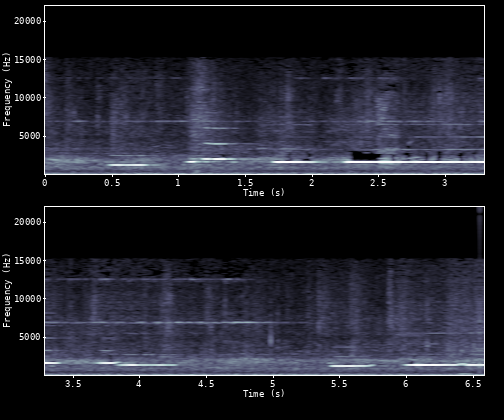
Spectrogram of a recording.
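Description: Flute playing a slow, quiet melody of a few held pure notes, the longest held about a second in the middle, over a steady low rumble.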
